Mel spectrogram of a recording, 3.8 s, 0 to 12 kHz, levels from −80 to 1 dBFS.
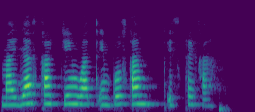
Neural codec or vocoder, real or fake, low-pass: none; real; 7.2 kHz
